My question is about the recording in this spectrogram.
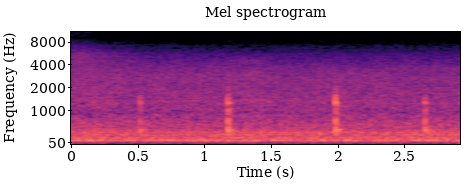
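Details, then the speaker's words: Ford Super Duty front Dana axle, regeared from 5.13 to 4.10: light metallic clicks as the ring gear is rocked against a locked pinion, normal backlash of about 0.009 in (spec 0.005–0.008), accepted. "you guys can hear that clicking back and forth that's basically the backlash in the gear so I'm happy with that on the front end"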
